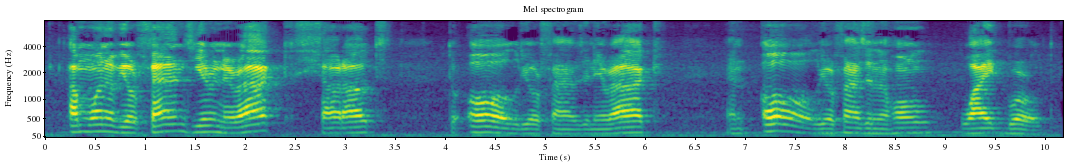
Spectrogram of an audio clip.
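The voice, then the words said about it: Speaks English with an accent. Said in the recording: “Excuse my accent.”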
